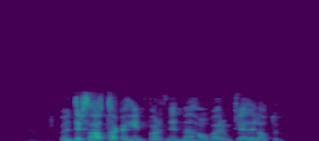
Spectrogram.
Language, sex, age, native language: Icelandic, female, 30-39, Icelandic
